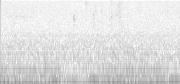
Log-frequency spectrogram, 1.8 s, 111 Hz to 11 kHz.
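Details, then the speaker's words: 1.4L MultiAir Turbo Fiat 124 Spider with a persistent cylinder 4 misfire at idle, coil packs 3 and 4 swapped: low, lumpy idle with uneven rumble and occasional dips, load fluctuating about 23 to 40; rough idle, cause unconfirmed. "freaking Idol sounds like the world's about to explode"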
